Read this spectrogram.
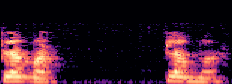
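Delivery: "प्लमर" said alone, B left out; silent B. Shown as a demonstration. Teacher repeats the word for students, "प्लमर" with silent B. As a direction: model "प्लमर" as a separate word, only an M in the middle. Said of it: "इसको इस तरीके से बोलते हैं".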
